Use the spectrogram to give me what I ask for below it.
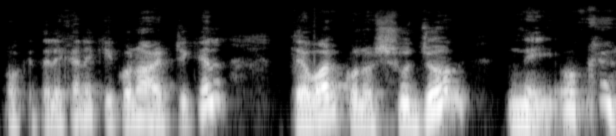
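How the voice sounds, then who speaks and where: A man's voice: sits high, rapid-fire, gravelly, husky. A man teaching a live online class, repeating words and quizzing students. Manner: animated, repeats words, asks students questions.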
